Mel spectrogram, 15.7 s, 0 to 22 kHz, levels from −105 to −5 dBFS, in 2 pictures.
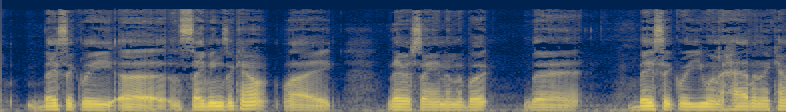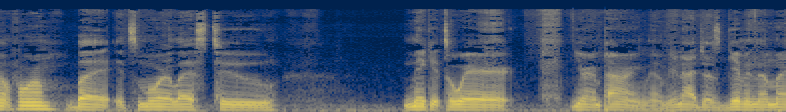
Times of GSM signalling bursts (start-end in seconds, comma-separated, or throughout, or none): none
